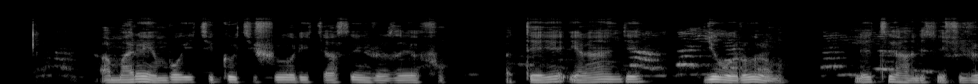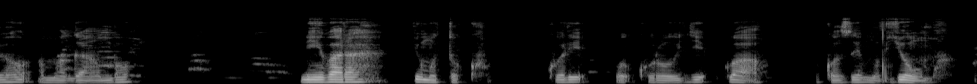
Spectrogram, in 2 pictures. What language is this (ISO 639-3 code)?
kin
